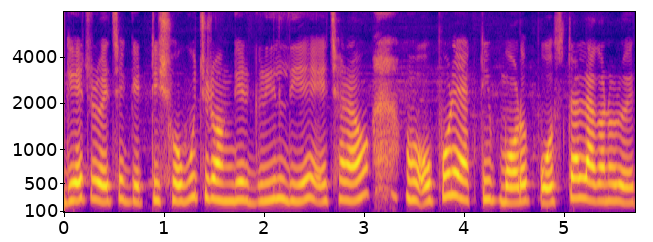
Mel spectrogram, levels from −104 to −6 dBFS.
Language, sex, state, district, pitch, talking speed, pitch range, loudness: Bengali, female, West Bengal, Dakshin Dinajpur, 260 Hz, 155 wpm, 245-275 Hz, -18 LUFS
